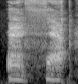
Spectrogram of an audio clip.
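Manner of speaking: high mock-horrified curse; shocked curse. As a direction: curse in acted dread. Acted shock at blood bursting.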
